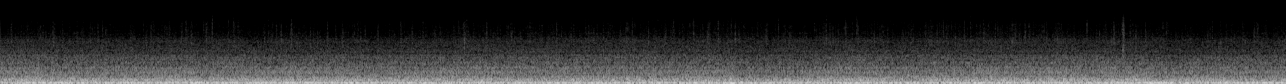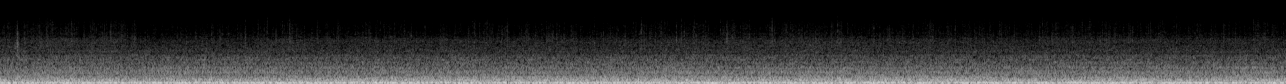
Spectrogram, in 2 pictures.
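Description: A car engine and tyres rumble steadily on a wet road.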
